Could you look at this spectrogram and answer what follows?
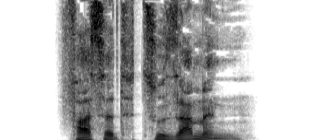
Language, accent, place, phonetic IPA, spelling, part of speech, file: German, Germany, Berlin, [ˌfasət t͡suˈzamən], fasset zusammen, verb, De-fasset zusammen.ogg
- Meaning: second-person plural subjunctive I of zusammenfassen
